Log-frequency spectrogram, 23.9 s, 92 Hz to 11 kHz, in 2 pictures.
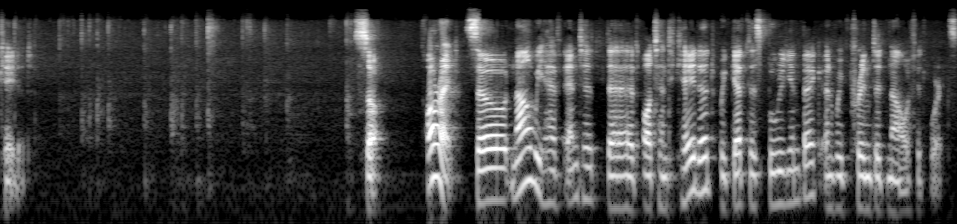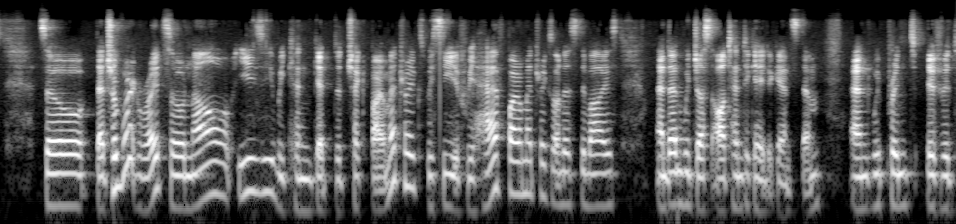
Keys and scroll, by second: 3.8 super+s, 4.2 alt+super+l, 4.5 super+s.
